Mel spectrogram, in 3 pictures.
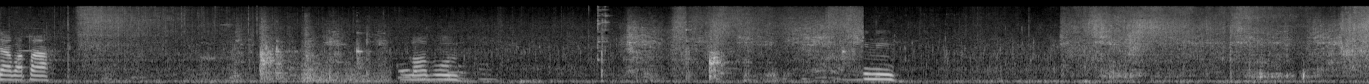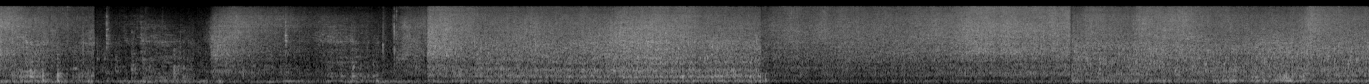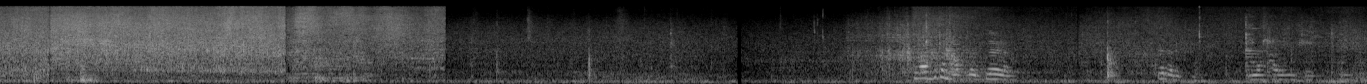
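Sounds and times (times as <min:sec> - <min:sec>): spice paste sizzling in oil: 0:00.0 - 0:31.9, 0:35.7 - 0:41.0
metal spatula scraping wok: 0:02.0 - 0:04.0, 0:10.8 - 0:15.8.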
